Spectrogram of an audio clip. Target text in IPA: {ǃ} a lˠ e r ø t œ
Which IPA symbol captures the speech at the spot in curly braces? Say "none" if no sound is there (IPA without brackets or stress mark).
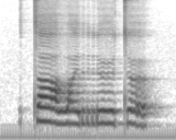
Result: t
